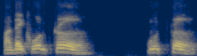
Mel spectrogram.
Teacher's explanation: Kalau orang Bali mengucapnya pantai Kute Kute jadi lidah itu kayak dilipat ke dalam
